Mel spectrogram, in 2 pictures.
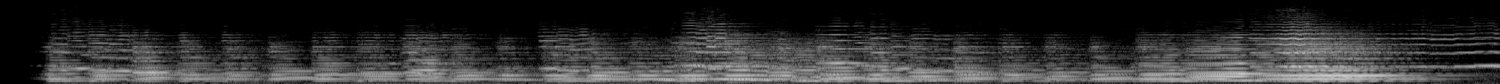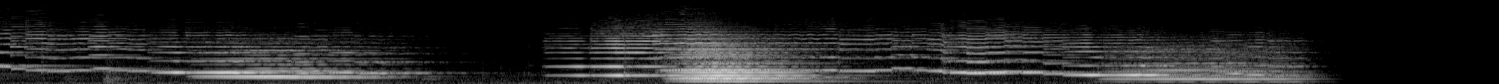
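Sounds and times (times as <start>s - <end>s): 
string trio playing in G major: 0.4s - 19.4s, 20.4s - 28.2s.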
